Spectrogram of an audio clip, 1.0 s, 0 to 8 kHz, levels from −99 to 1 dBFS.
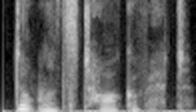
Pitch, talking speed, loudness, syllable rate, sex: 185 Hz, 305 wpm, -19 LUFS, 5.6 syllables/s, female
